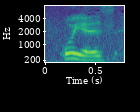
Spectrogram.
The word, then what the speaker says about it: ollas: And so speaking of cooling off and watering, is we wanted to talk today about Ollas, and that's spelled O-L-L-A-S.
